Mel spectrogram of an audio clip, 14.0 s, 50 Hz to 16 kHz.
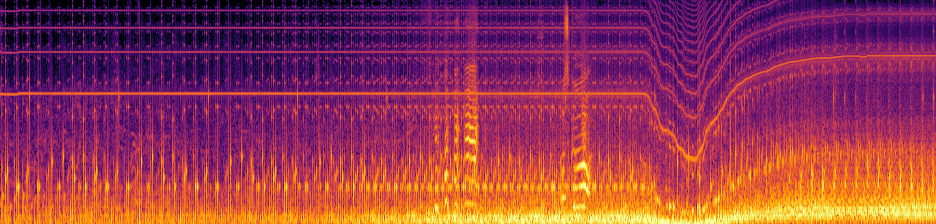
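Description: Eurorack synthesizer patch: a fast run of pinging filter notes from a step sequencer going through a Joranalogue Delay 1 bucket-brigade delay, with the BBD's clock heard as a thin high whine above it. About halfway through it grows much louder. Near the end the whole sound dives down in pitch and swings back up as the delay's clock is swept.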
